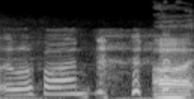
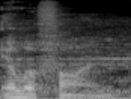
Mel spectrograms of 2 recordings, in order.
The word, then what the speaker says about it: Illefarn: spell Ilifon? It is spelled ILLEFARN. I was expecting it to be half like elephant, but that's fancy.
